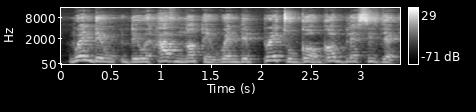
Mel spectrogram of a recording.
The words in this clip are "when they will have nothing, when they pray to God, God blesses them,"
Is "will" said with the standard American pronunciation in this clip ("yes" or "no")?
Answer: no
